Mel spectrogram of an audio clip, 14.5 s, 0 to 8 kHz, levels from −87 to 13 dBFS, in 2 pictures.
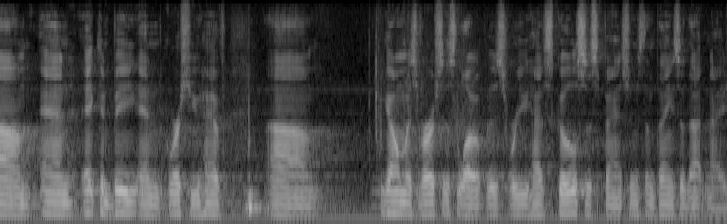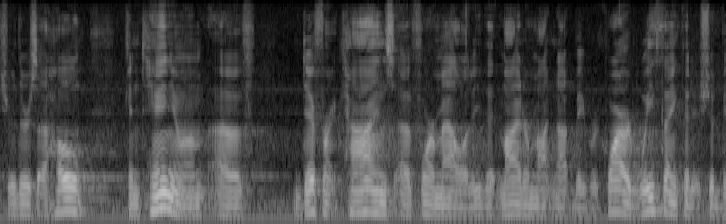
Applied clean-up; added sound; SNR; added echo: none; none; none; none.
